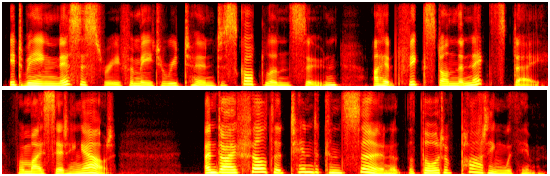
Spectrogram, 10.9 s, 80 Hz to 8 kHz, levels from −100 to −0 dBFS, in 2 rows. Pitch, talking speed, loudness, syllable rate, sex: 200 Hz, 185 wpm, -20 LUFS, 4.6 syllables/s, female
